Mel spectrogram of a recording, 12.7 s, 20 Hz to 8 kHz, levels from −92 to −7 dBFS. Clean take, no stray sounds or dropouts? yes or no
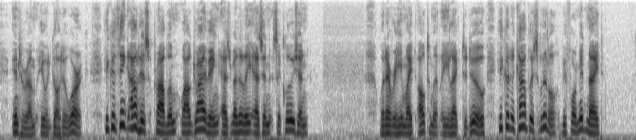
yes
